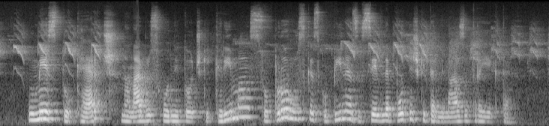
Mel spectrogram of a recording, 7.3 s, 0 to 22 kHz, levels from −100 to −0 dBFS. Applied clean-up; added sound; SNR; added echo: none; Bird vocalization, bird call, bird song; 15 dB; none.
